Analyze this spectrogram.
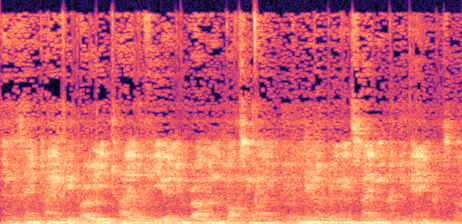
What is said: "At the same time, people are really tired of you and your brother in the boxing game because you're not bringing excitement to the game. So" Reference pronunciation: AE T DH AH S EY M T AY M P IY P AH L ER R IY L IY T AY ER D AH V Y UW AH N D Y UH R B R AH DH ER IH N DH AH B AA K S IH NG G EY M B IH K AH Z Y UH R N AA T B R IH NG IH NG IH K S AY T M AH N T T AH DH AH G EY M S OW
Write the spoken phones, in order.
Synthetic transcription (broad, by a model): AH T DH AH S EY M T AY M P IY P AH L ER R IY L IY T AY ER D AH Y Y UW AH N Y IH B R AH UH IH N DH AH B AA K S IH NG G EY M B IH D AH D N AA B R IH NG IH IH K S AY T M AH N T T AH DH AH G EY M S OW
